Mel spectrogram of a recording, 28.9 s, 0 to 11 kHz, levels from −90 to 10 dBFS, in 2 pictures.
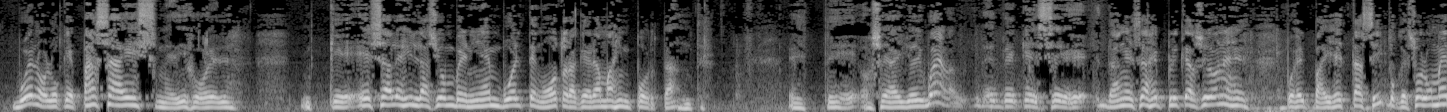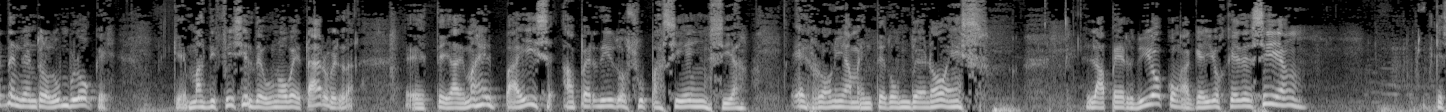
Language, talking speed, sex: Spanish, 145 wpm, male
